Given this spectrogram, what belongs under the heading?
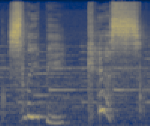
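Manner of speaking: ordinary delivery, nothing marked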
